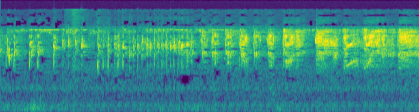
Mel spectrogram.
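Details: Swiftlet lure sound used in swiftlet farming: dense, rapid high chirps and clicking twitters, roughly two or three per second, over a steady low rumbling background hum.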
